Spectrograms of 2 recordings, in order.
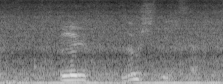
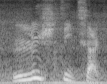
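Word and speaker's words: Luštica: How do we pronounce where we stayed last night? Lustica. Lustica.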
